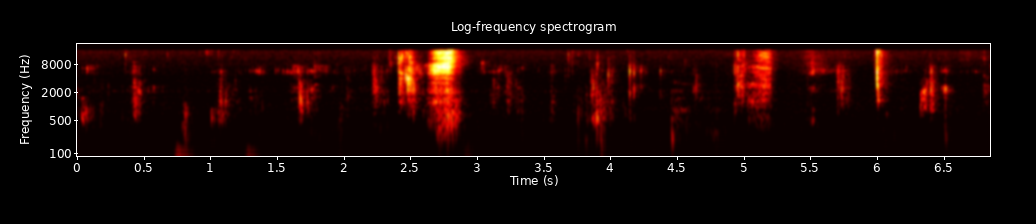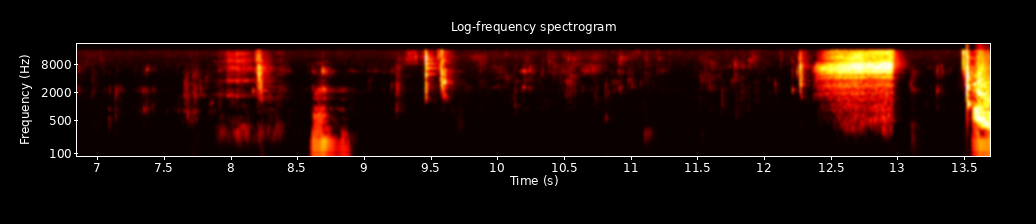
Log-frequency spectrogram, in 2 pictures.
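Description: Spicy, chewy jjolmyeon noodles with mini eggs and cabbage are eaten close to the mic: scattered bites, wet chewing and short slurps, with quiet gaps between them.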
